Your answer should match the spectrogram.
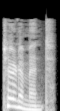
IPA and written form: ˈtʊə.nə.mənt (Tournament)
